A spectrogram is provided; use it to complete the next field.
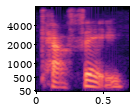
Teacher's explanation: when we say cafe, the stress is on the second syllable, cafe. And latte, we put the stress on the first syllable.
